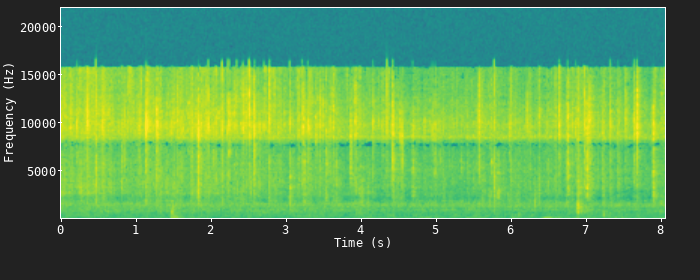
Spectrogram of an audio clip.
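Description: Egg-dipped bread frying in shallow oil in a non-stick pan: a faint, steady sizzle full of small crackles.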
